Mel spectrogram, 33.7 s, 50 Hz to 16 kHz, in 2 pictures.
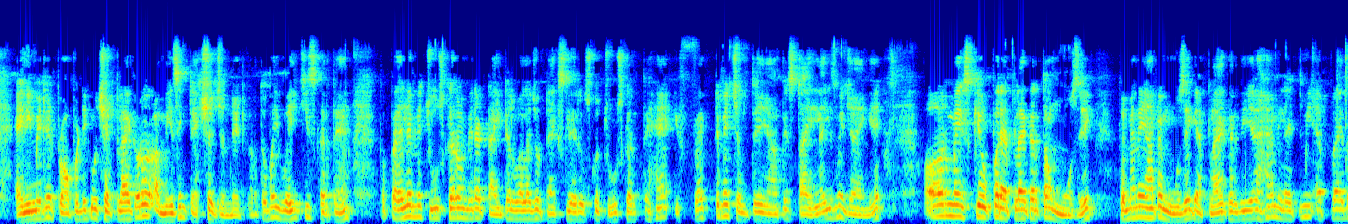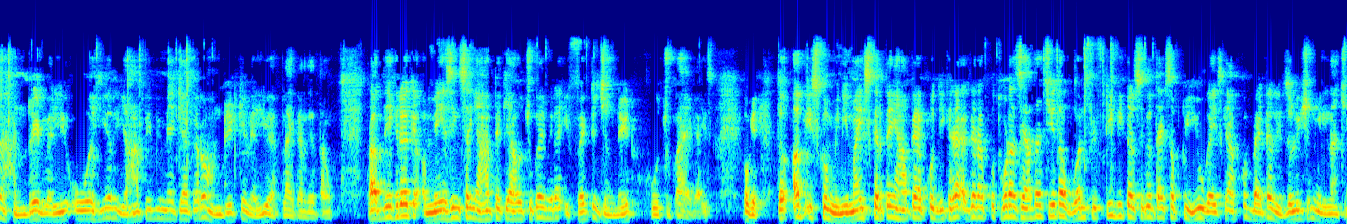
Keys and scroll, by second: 16.2 1, 16.6 0, 18.4 1, 18.9 0, 26.7 shift+/, 29.9 1, 30.2 5, 30.6 0.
